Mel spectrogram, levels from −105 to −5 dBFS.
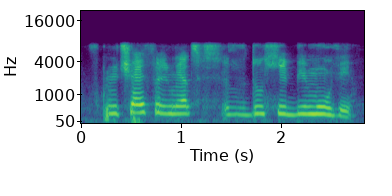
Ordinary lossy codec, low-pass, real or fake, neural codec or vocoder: Opus, 32 kbps; 7.2 kHz; fake; codec, 16 kHz in and 24 kHz out, 1.1 kbps, FireRedTTS-2 codec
